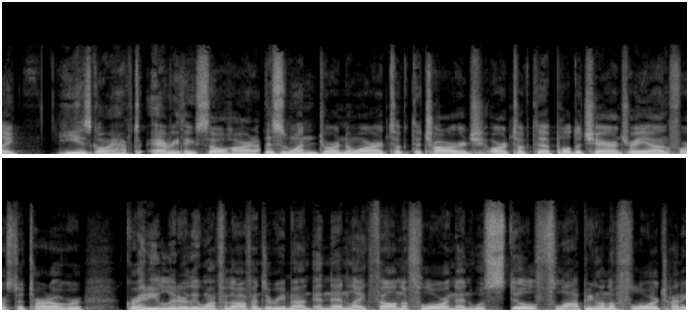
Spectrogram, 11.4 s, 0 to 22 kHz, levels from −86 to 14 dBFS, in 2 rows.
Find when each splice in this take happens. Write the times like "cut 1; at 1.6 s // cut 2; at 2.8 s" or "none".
cut 1; at 2.1 s // cut 2; at 8.3 s // cut 3; at 10.1 s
